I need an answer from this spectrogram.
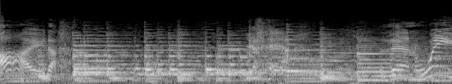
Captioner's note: bright music; Velma laughs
